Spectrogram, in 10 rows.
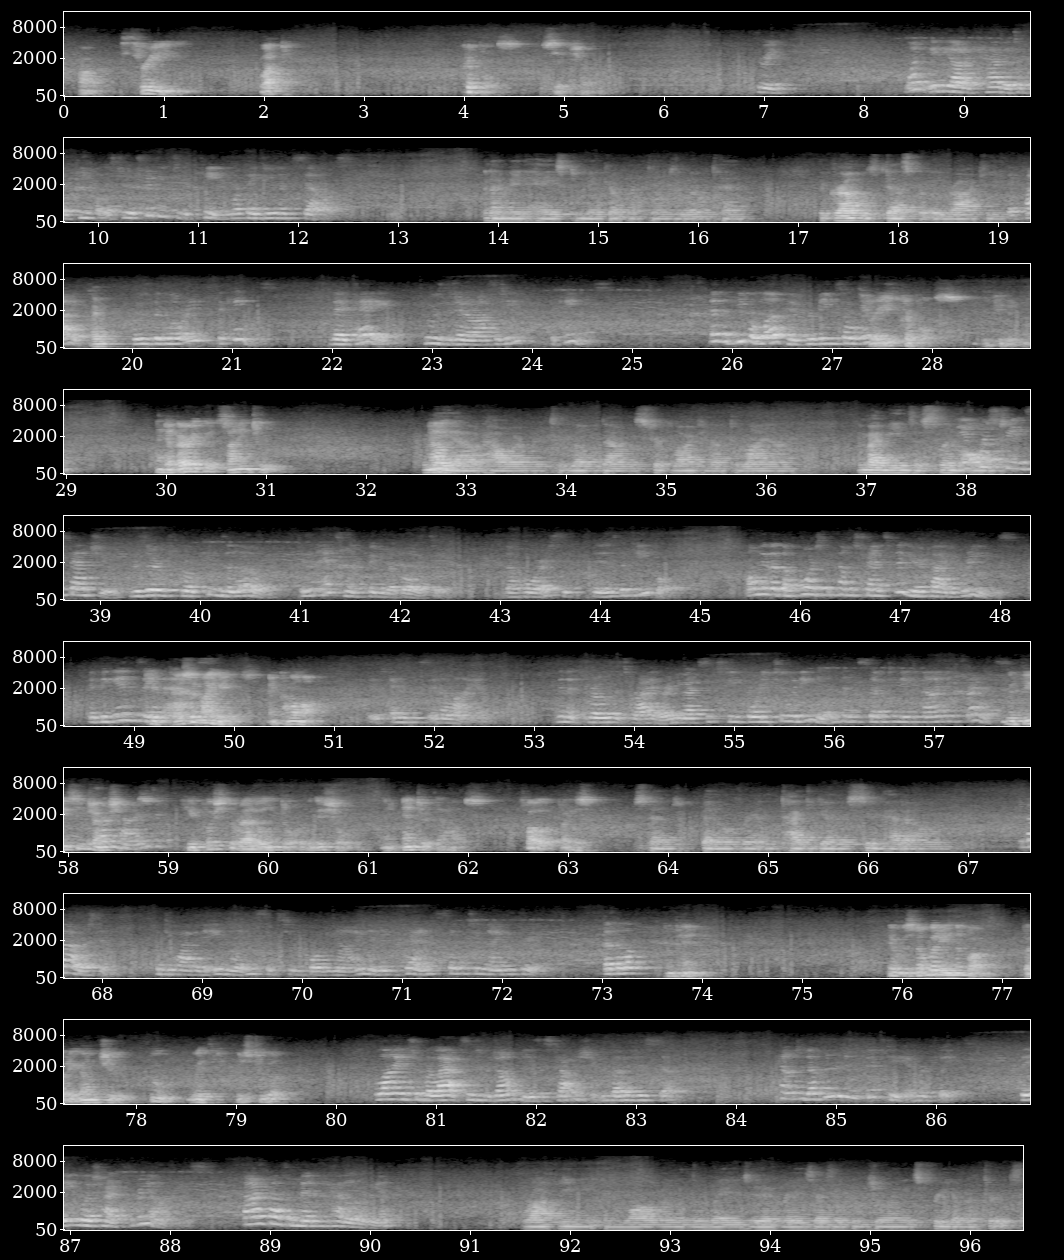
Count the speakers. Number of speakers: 3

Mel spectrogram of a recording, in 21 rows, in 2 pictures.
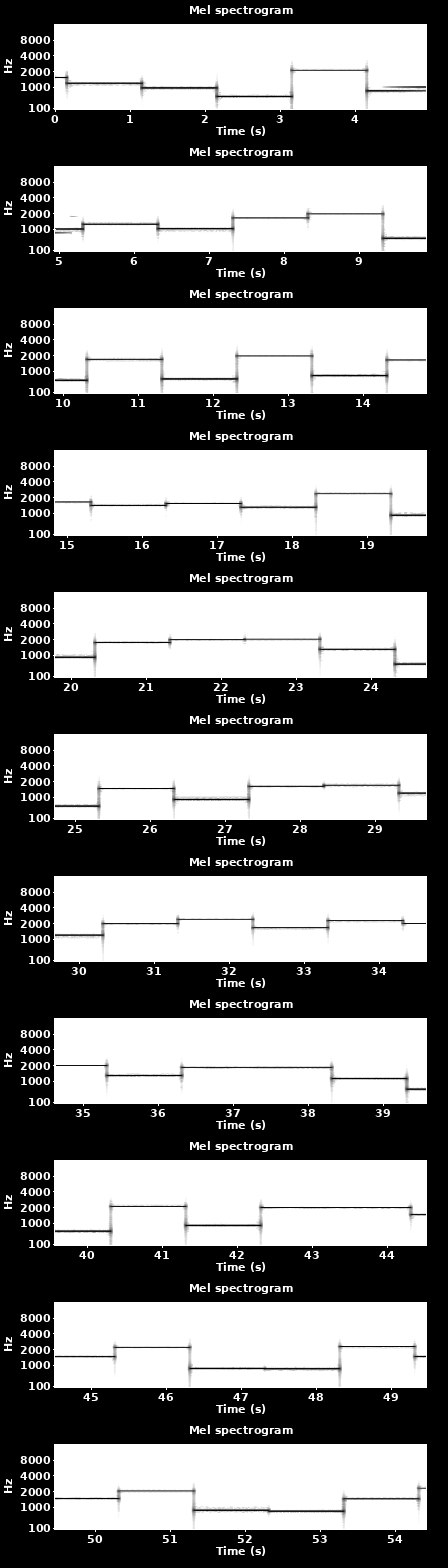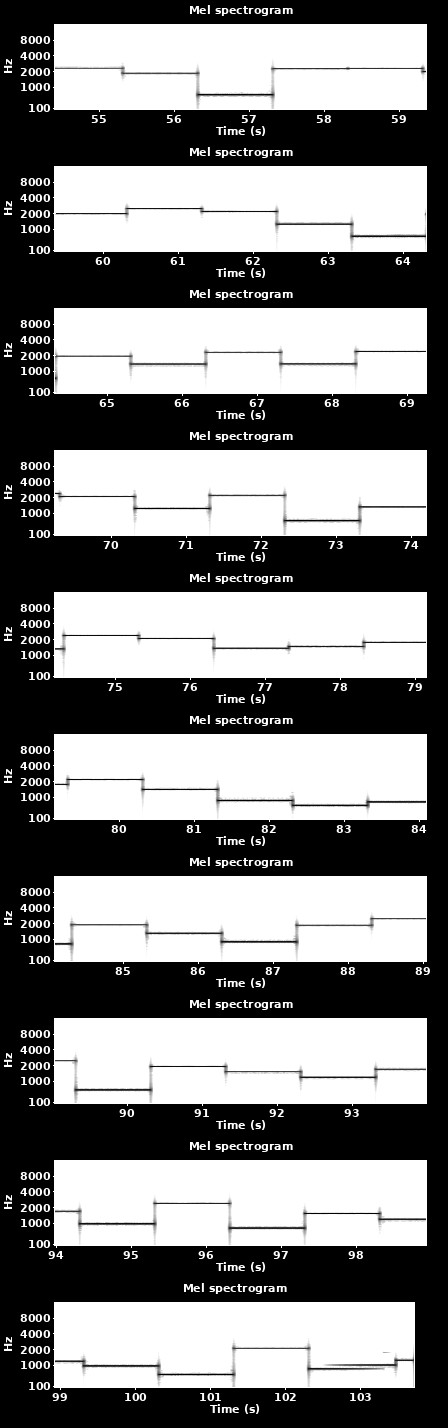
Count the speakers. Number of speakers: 0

